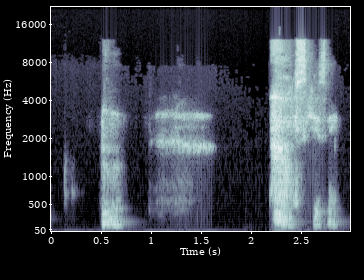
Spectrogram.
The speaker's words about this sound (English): So the other day, excuse me one second, I've got to clear my throat.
